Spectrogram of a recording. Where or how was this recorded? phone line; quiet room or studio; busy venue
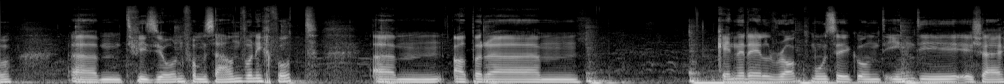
busy venue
